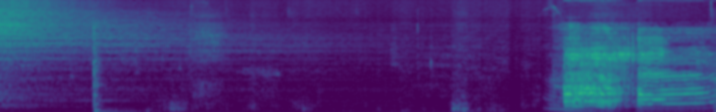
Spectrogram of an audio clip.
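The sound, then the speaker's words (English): A strained, constipated fart: after a sharp knock and a few faint grunting sounds, a loud, buzzing, drawn-out fart bursts out for about a second. “It didn't want to come out. It was one of those kinds. Constipated fart.”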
